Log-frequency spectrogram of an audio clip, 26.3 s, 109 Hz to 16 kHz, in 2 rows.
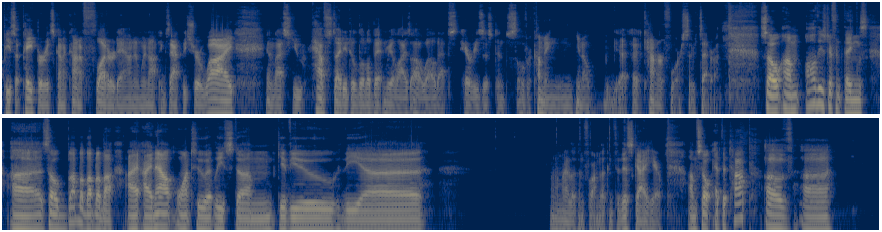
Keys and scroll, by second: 12.6 alt+Tab, 15.1 alt+Tab, 18.0 alt+Tab, 22.0 alt+Tab.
